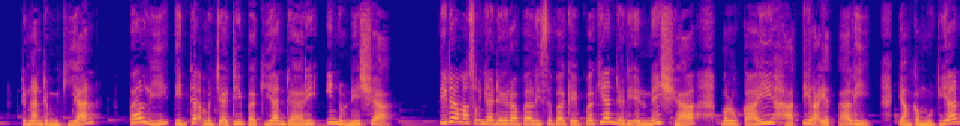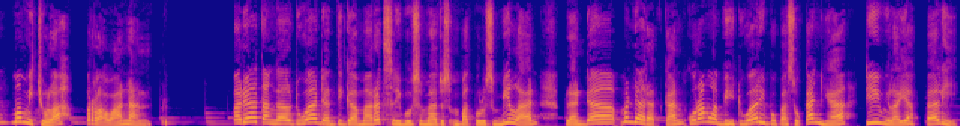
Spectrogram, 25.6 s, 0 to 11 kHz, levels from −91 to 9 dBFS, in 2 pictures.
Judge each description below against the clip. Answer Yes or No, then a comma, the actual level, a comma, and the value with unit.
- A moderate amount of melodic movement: Yes, average, 4.7 semitones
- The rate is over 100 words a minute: No, average, 95 wpm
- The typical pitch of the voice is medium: No, very high, 260 Hz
